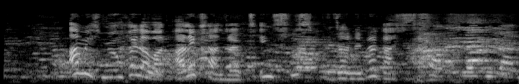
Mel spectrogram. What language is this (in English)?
Georgian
